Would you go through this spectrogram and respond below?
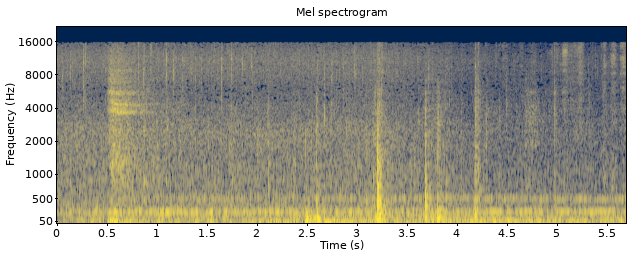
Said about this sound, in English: The sound of rain on the roof nearly put me to sleep. In fact, I think I even nodded off a few times.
